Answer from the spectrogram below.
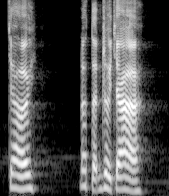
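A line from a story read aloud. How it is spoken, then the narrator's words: Shouting. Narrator (Vietnamese): hét lên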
